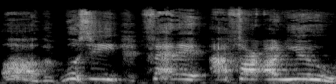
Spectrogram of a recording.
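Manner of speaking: very high, drawn-out, stretched taunting tone. Retelling how Mister Satan taunts Boo before he comes out: imitating Mister Satan taunting. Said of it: "he's taunting him".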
